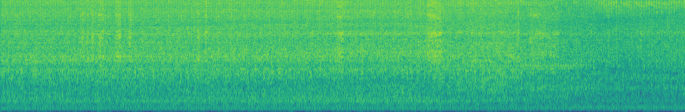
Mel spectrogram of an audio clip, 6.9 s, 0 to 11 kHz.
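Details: Engine running at 34°F: harsh high-pitched hiss and a fast rattle of about four per second over the idle; source unclear.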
